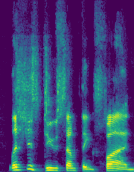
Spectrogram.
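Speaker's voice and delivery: ordinary delivery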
